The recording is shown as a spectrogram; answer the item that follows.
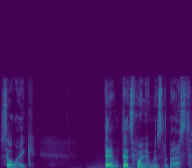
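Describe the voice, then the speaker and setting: In an American accent, a man speaks at a medium pitch. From US Midwest, Illinois (South Side Chicago). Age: 30s. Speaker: fragrance YouTuber. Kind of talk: live stream casual chat. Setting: live stream with chat. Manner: animated.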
